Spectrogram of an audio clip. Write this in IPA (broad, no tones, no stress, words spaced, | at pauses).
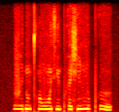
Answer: viɗũt̪ʰɔ̃võ sʲõpʰɛɕĩ ɲopʰɯ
